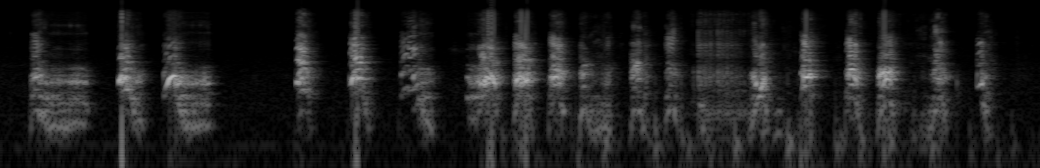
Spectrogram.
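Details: Alfie, a retriever puppy, barking at a door stop he has just discovered: short high yappy barks with growly edges, coming in quick irregular bursts, about twenty in ten seconds, with a few brief pauses.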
